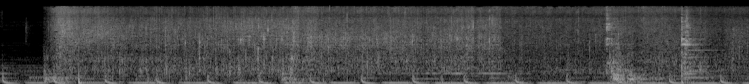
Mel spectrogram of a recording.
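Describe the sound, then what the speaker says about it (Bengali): Eggplant pieces dropped into hot oil left over from frying potatoes, crackling and sizzling loudly and steadily throughout, with a regular thudding rhythm of stirring and a few sharper clatters near the end. "এবার ওই তেলেই এবার বেগুনগুলোকে ছেড়ে দিচ্ছি।"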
